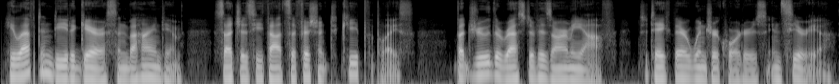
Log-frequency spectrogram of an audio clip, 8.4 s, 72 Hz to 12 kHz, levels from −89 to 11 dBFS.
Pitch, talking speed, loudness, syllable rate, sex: 105 Hz, 220 wpm, -21 LUFS, 5.7 syllables/s, male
